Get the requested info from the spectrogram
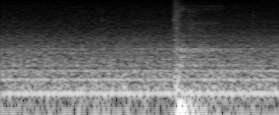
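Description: Steady low hum inside a parked car's cabin, several even tones held throughout, with one short soft thump a little over a second in.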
